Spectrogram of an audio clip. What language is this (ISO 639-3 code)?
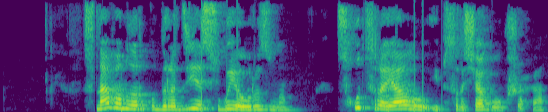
abk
